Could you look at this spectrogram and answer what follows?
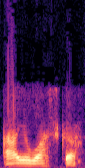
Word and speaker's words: ayahuasca: But that's just to really tell you what the word exactly was, ayahuasca. Thank you. We always like pendants who correct my pronunciation.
